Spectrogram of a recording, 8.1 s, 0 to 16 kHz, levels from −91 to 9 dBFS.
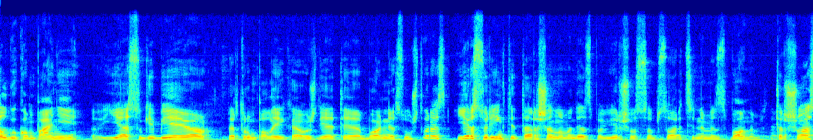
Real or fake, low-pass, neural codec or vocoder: real; 14.4 kHz; none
